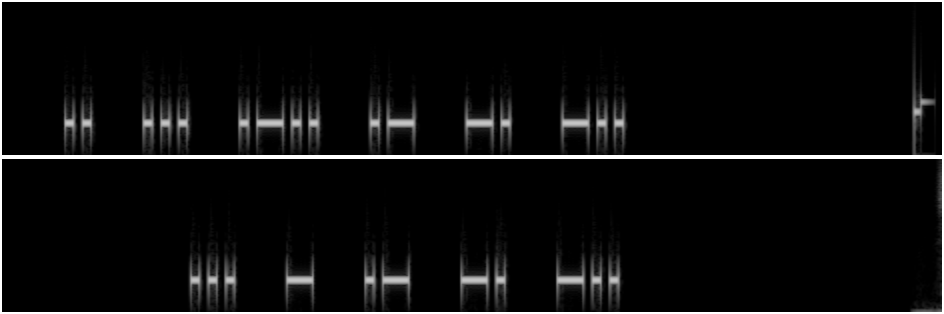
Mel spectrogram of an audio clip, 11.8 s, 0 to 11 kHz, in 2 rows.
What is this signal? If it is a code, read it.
Morse code, heard as a keyed tone, about 22 wpm, spaced as for 16 wpm, 700 Hz. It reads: ISLAND STAND
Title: 2x Character Spacing - Top 500 Words - 22wpm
